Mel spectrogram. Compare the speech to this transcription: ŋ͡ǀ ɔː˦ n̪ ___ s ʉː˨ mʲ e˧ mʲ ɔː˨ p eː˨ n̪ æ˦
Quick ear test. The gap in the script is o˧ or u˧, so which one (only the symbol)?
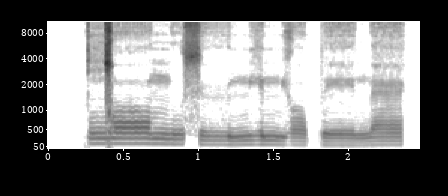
u˧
